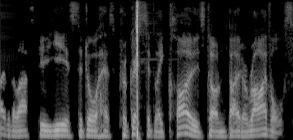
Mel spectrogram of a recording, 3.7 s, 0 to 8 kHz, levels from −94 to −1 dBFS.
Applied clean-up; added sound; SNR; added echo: classical method spectral subtraction.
